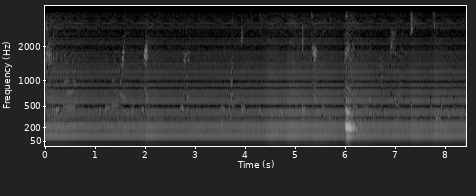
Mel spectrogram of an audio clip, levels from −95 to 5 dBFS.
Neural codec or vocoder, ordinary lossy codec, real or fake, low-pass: none; none; real; 3.6 kHz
